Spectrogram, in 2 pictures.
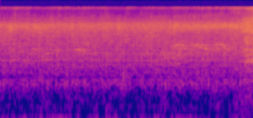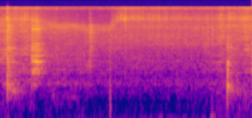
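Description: A metal spoon stirring the potato curry in a metal pot, scraping and clinking against it a few times from about three seconds in and once more near the end, over a faint steady sizzle of the simmering masala.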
